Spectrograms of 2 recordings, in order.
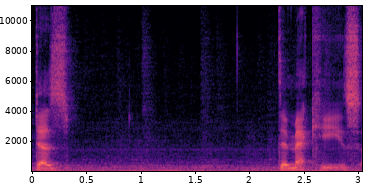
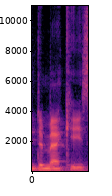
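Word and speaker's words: Dzemekys: following the sins of Des meckies I'm gonna say demeki's I think the Z is Silent not wanting to further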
